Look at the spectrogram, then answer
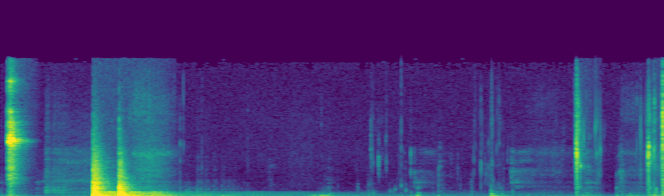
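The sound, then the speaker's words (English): Two sharp glass clinks ring out, followed by quiet gulping and small wet mouth noises as a shot of Fireball cinnamon whisky is downed, with a few soft clicks near the end and no talking. “So, first off, we're going to start with a shot”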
